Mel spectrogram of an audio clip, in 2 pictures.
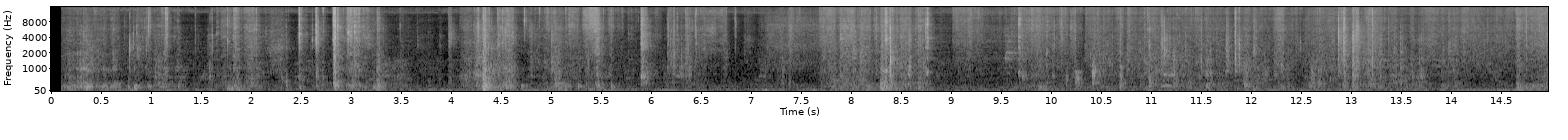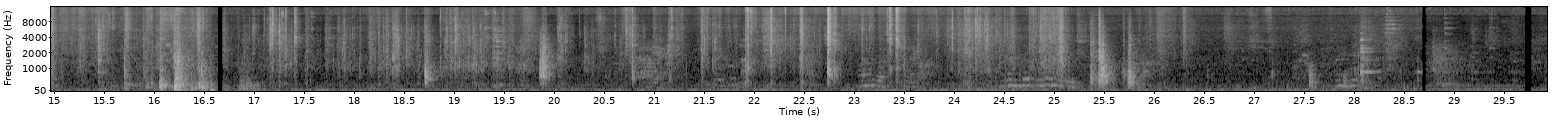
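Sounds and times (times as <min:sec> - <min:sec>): plastic wrap crinkling: 0:00.3 - 0:16.1, 0:16.7 - 0:26.4
cardboard rustling and knocking: 0:09.8 - 0:17.2.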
